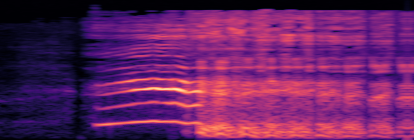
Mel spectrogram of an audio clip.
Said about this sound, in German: fragte er das Pferd, das auf dem Acker graste.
